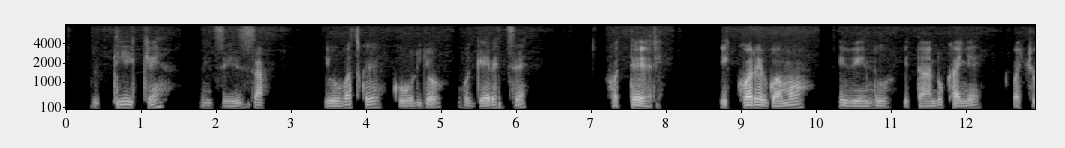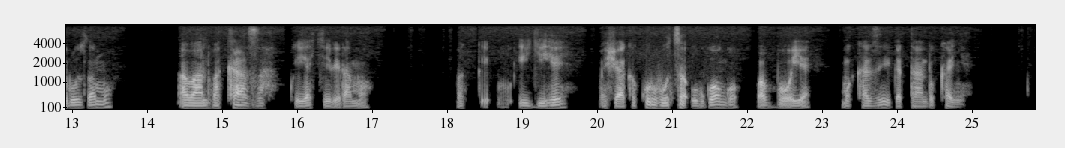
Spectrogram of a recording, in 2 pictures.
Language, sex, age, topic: Kinyarwanda, male, 36-49, finance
